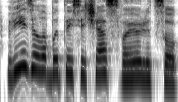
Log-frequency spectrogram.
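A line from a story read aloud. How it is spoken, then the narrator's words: Speaking through laughter. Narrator (Russian): кое-как сквозь смех произнесла подруга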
